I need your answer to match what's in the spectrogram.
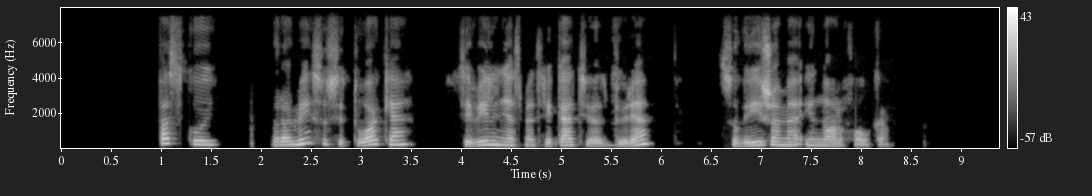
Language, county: Lithuanian, Vilnius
